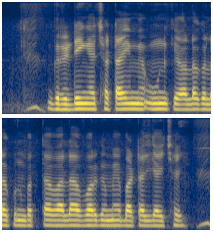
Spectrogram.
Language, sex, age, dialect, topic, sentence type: Magahi, male, 25-30, Western, agriculture, statement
